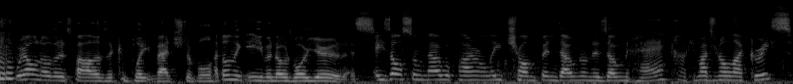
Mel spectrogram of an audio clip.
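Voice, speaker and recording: The speaker has a Welsh accent and an animated tone, talking at a fairly quick pace. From Wales. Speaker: commentary streamer. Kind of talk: reaction commentary.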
